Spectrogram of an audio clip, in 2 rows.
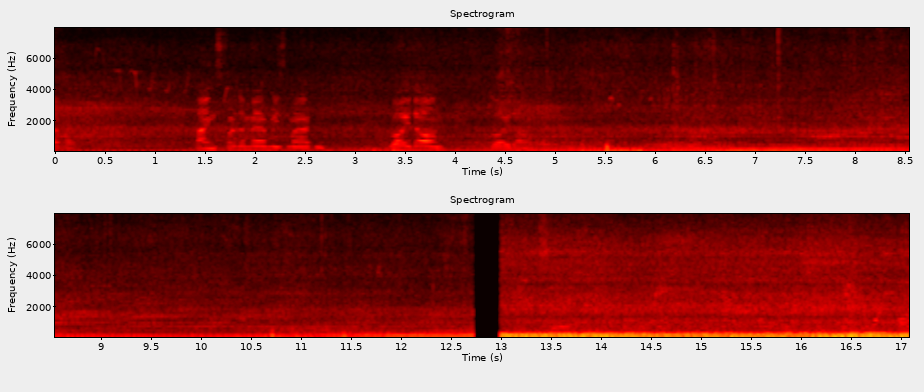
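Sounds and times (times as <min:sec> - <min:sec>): motorcycle engines idling: 0:00.0 - 0:12.7.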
